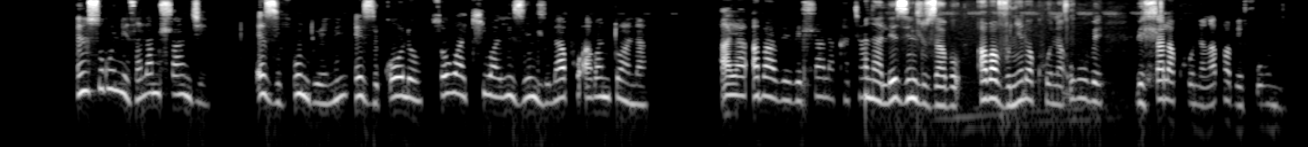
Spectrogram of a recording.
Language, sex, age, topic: North Ndebele, male, 36-49, education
